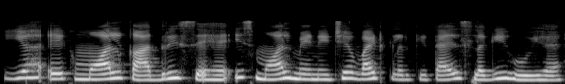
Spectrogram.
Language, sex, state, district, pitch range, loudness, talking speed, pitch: Hindi, female, Jharkhand, Garhwa, 220-280 Hz, -14 LUFS, 180 wpm, 240 Hz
